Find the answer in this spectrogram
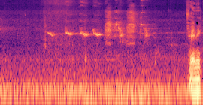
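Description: A songbird calling: a quick run of four short, falling whistled notes about a second in, then fainter high calls.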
